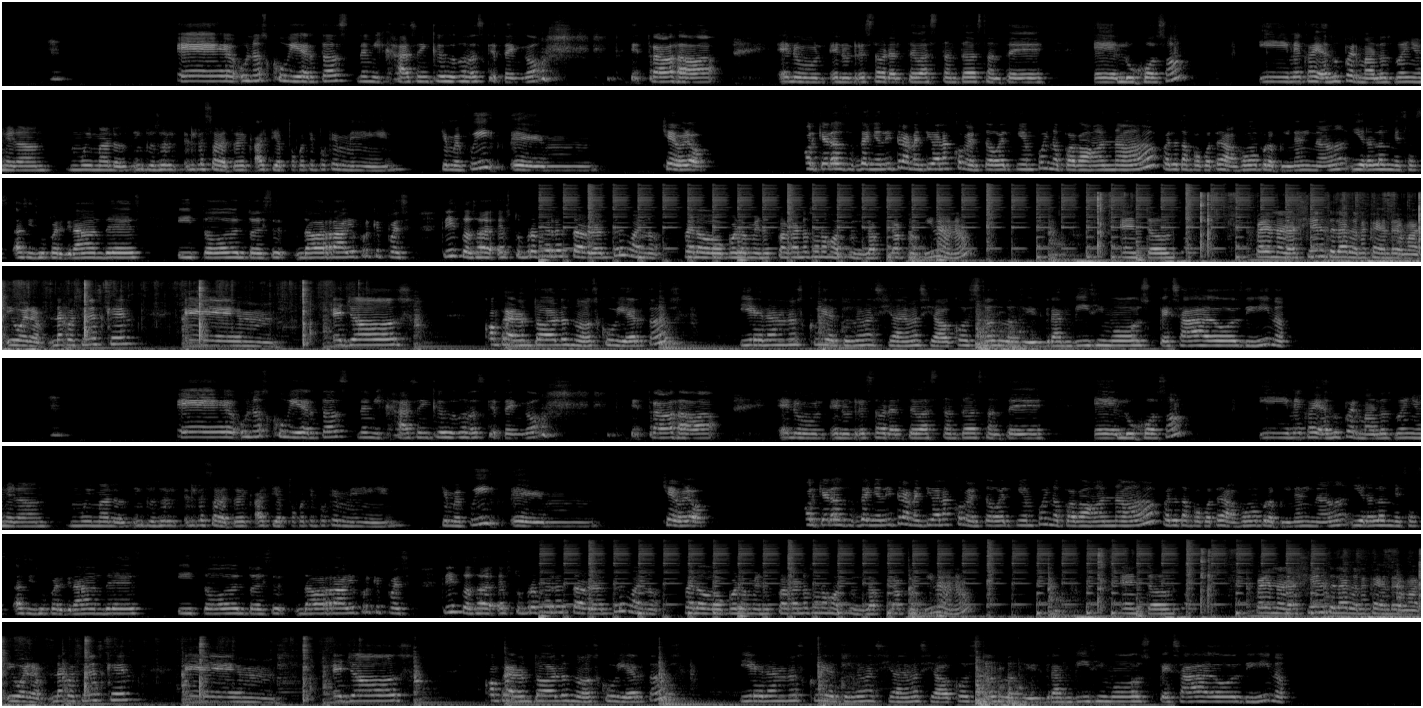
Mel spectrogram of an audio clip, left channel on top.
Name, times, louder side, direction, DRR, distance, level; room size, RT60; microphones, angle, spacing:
voice 1, 1.7-10.5 10.9-11.9 12.6-18.2 18.6-20.2 20.8-21.2 22.2-29.8 30.1-38.1 39.6-40.3 40.9-45.4 45.9-46.8 47.4-49.4 49.9-55.4, left 3 dB, 20° left, 0.3 m, -35 dB
sound 1, 33.7-41.6, left 2 dB, 60° left, 1.7 m, -36 dB
sound 2, 37.4-54.3, right 1 dB, 35° right, 0.8 m, -41 dB
sound 3, 38.7-46.3, left 6 dB, 80° left, 0.7 m, -41 dB
3.5 x 2.9 x 2.4 m
head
